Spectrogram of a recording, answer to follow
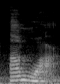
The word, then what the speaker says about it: Anwar: Okay, Tom, Anwar.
